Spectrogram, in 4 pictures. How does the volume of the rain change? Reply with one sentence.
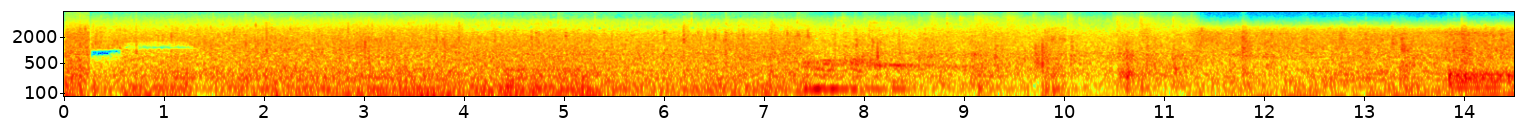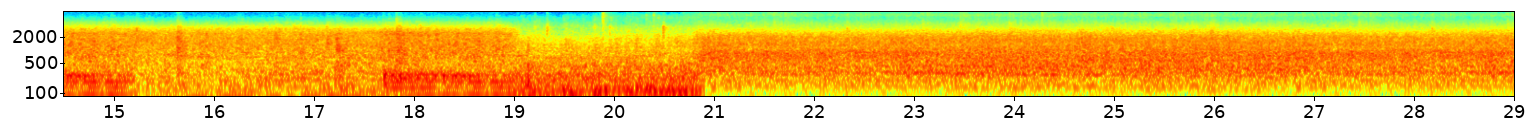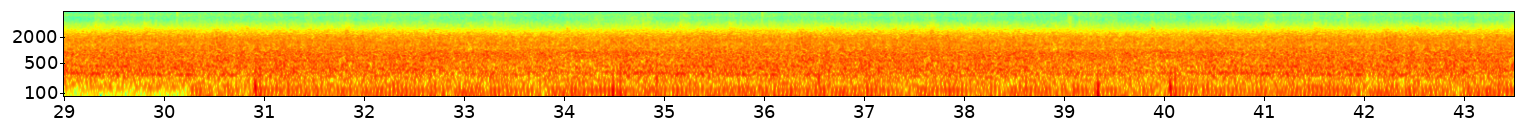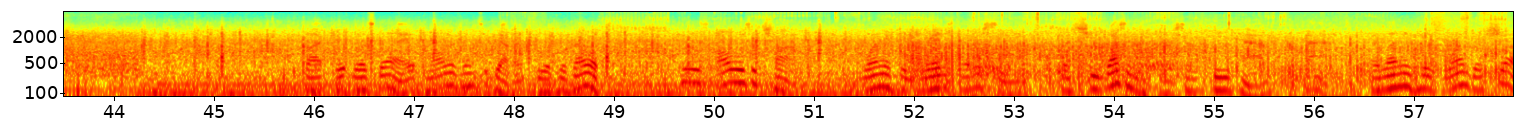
The volume of the rain stays about the same.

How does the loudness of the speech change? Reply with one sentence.
The volume of the speech stays about the same.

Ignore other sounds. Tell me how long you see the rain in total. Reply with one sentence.
You can hear the rain for 58 seconds altogether.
